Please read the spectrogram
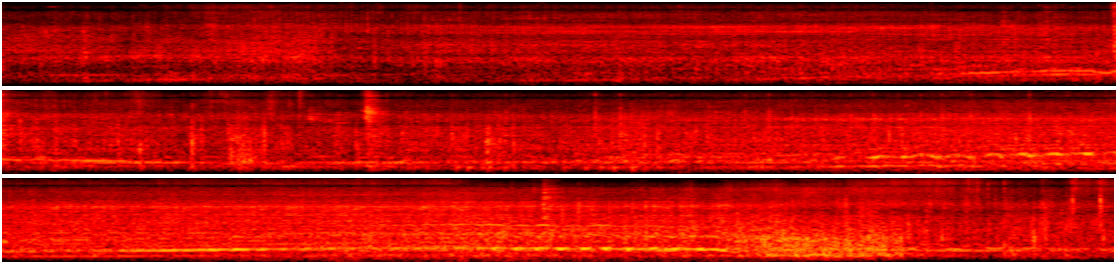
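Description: Electric motors of Sur-Ron electric dirt bikes whining as the riders pull away, several pitches rising and falling with speed. A rushing noise beneath grows louder toward the end.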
